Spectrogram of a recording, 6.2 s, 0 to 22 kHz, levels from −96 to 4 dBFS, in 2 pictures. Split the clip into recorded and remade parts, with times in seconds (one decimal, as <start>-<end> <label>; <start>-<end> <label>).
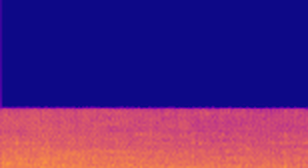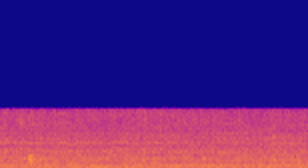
0.0-6.2 remade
